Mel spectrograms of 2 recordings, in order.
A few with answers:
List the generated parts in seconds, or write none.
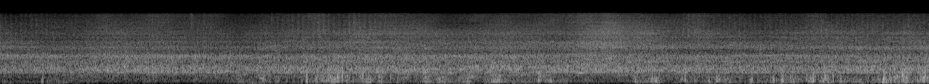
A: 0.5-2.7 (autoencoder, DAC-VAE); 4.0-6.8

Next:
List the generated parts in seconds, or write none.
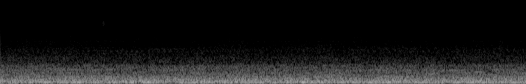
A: 0.0-2.1 (autoencoder, DAC-VAE); 2.8-5.3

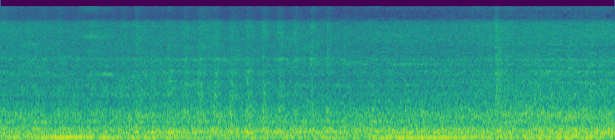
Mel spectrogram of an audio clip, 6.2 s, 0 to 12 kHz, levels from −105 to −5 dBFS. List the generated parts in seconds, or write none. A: 0.0-3.7 (autoencoder, DAC-VAE)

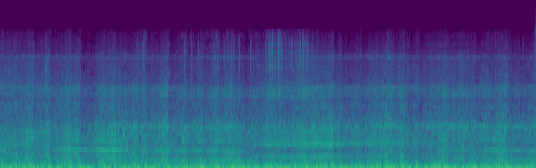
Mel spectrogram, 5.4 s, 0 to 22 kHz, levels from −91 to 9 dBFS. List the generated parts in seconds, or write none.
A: 4.2-4.7 (autoencoder, DAC-VAE)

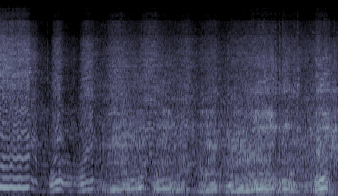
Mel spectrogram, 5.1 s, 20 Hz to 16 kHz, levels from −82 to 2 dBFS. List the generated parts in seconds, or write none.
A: none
